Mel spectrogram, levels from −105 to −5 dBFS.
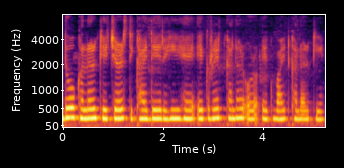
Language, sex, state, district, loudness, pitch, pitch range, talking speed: Hindi, female, Arunachal Pradesh, Longding, -14 LUFS, 235 Hz, 230-240 Hz, 185 wpm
